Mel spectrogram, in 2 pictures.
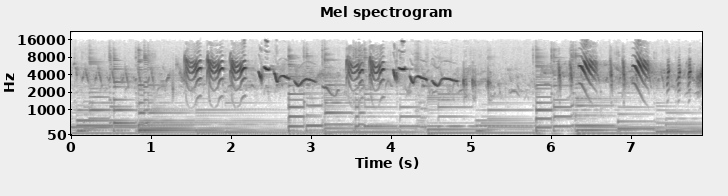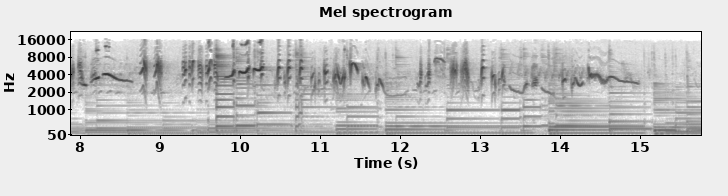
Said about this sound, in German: Das war der Gelbspötter.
